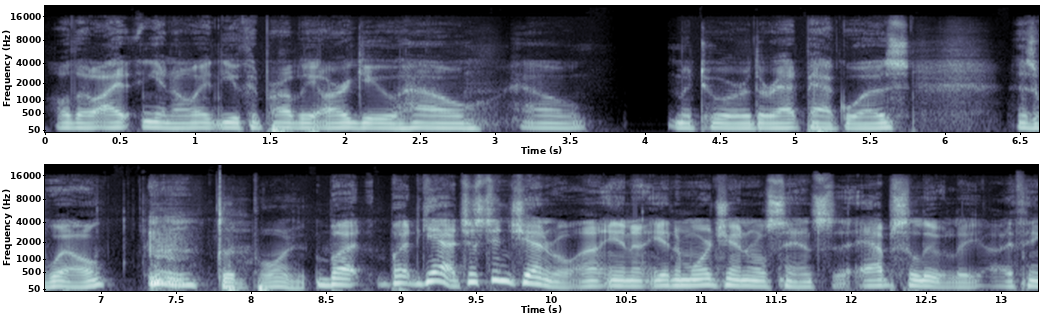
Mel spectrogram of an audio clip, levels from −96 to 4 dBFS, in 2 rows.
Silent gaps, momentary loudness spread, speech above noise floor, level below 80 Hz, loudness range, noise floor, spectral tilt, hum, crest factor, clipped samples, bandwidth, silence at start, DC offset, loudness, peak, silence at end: none; 11 LU; 52 dB; -36 dBFS; 6 LU; -70 dBFS; -4.5 dB/octave; none; 18 dB; under 0.1%; 17.5 kHz; 0.1 s; under 0.1%; -19 LUFS; -2 dBFS; 0 s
